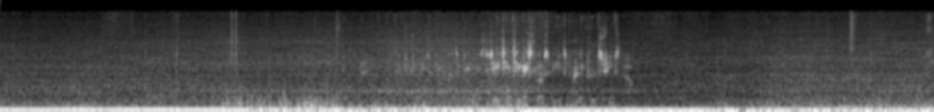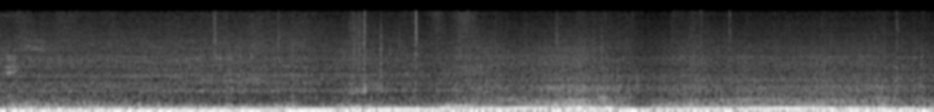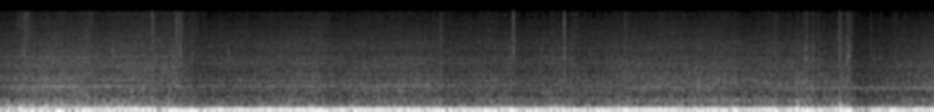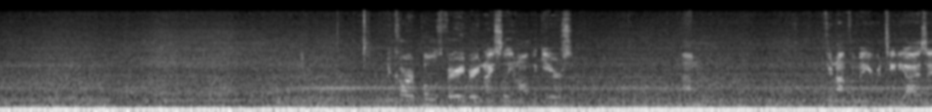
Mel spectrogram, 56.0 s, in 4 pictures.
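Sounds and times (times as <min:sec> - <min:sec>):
diesel car engine: 0:00.0 - 0:56.0
road noise: 0:00.0 - 0:56.0.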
